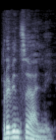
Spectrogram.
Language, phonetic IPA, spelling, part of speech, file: Russian, [prəvʲɪnt͡sɨˈalʲnɨj], провинциальный, adjective, Ru-провинциальный.ogg
- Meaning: provincial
